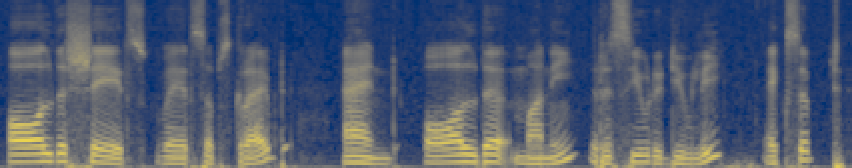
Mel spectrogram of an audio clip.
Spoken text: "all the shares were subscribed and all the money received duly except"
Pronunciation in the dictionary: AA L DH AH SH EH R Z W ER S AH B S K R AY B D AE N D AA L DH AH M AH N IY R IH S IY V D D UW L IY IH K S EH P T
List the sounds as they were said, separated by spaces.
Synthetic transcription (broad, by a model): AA L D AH SH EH R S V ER S AH B S K R AY B D AE N D AA L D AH M AH N IY R IH S IY V D D UW L IY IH K S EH P T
